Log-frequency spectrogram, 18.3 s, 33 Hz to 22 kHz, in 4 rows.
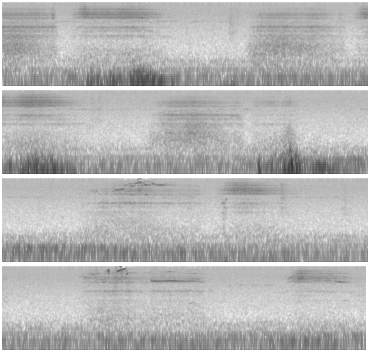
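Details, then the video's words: Sleeping Shiba Inu Koharu snoring with steady rhythm, a breathy rasp roughly every one and a half seconds, a few deeper snorty breaths early on, then softer, airier snores fading over a low hum. "柴犬小春 10:07タイタニック出航のいびき"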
